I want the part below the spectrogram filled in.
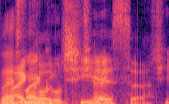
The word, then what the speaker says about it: Michael Chiesa: Michael Chiesa.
